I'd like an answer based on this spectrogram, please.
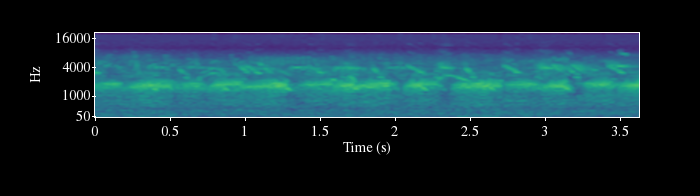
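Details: Male toads call by day from reeds in a small dam on the outskirts of Cape Town as pairs spawn in the shallows. Their breeding chorus of overlapping, throbbing trills pulses roughly every half second, with higher chirps above.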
